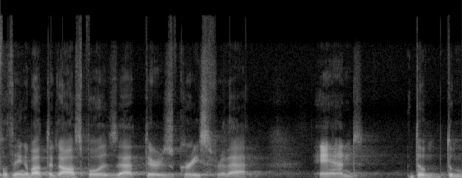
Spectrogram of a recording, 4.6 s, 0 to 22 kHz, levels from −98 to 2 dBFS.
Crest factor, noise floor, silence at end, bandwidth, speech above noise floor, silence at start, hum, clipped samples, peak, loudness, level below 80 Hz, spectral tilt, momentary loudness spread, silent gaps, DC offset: 24 dB; -59 dBFS; 0 s; over 20 kHz; 27 dB; 0 s; none; under 0.1%; -8 dBFS; -32 LUFS; under -90 dBFS; -4 dB/octave; 7 LU; none; under 0.1%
